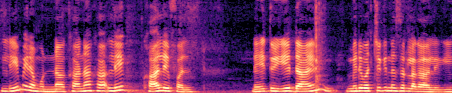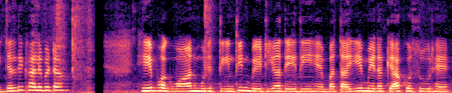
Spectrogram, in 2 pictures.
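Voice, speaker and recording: A woman's voice: a little high, a little slow, slight background noise, voice pushed down, natural voice. A woman voicing a harsh village mother who scolds her daughters and dotes on her son, nagging and insulting them. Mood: scolding.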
